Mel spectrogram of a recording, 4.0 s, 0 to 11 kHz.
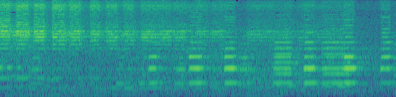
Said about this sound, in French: Les klaxons que l'on entend ici, ce n'est pas la joie des supporters après une victoire du club local, mais le son d'une manifestation, le 1er mai, dans les rues d'Araraquara, quelques dizaines de voitures, certaines avec des drapeaux brésiliens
